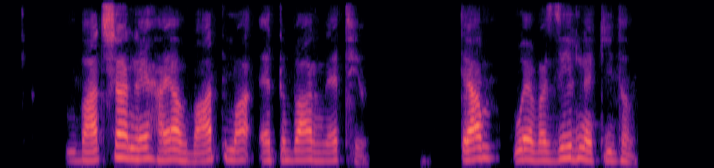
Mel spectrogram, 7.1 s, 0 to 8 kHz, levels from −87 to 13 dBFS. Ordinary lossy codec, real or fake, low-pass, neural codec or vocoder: AAC, 48 kbps; fake; 7.2 kHz; codec, 16 kHz in and 24 kHz out, 1.1 kbps, FireRedTTS-2 codec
